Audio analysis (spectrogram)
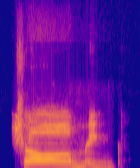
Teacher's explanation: English is not a rhetoric, as they say, rhotic language, where we don't say the R. So the R is there, but we don't say it.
